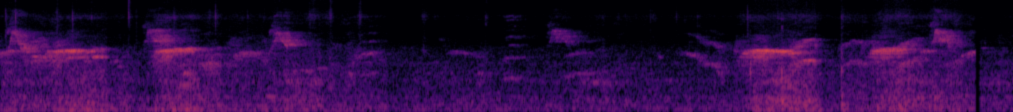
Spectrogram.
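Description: Small birds chirping: short, high calls repeated at irregular intervals, some of them a little louder about a second in and again around six seconds.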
